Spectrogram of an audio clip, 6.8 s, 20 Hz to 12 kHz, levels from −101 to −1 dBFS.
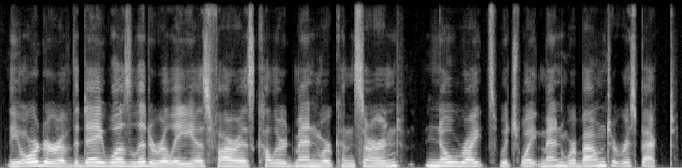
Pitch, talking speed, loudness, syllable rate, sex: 205 Hz, 200 wpm, -15 LUFS, 5.3 syllables/s, female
